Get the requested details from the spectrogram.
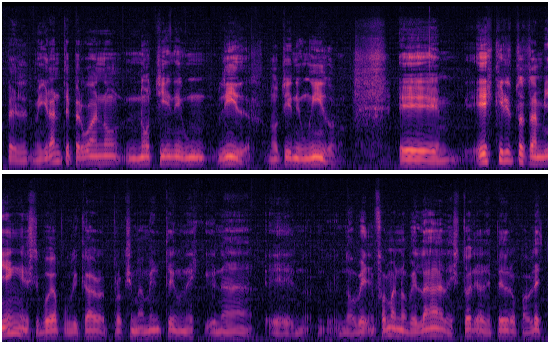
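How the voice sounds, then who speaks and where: A man speaking as a diplomat guest in an interview, with halting answers full of "eh" pauses and restarts. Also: sits low, animated, darkish tone. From born abroad.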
